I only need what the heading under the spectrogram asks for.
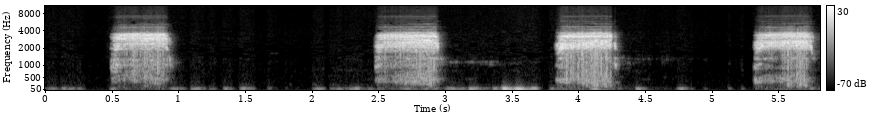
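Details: Owl filmed by a live camera in the early hours of April 9, 2012, as an owl downs a rabbit; four rasping, breathy screeches, each under half a second, at uneven intervals, with a brief soft rustle in between.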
